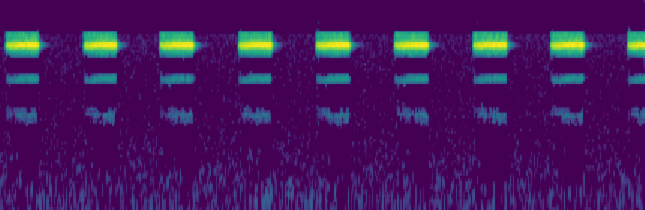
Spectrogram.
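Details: Steady band-legged ground cricket song: a long series of sharp, high buzzing trills, about half a second each, pulsing once per second in a regular beat, quiet background otherwise.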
